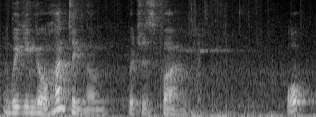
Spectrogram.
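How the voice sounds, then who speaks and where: A man giving casual, sweary, playful commentary as he plays a video game, excitable in his delivery. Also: mid-range voice, unhurried, soft background music. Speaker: gamer, let's play host. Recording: roomy echo, faint background noise.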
